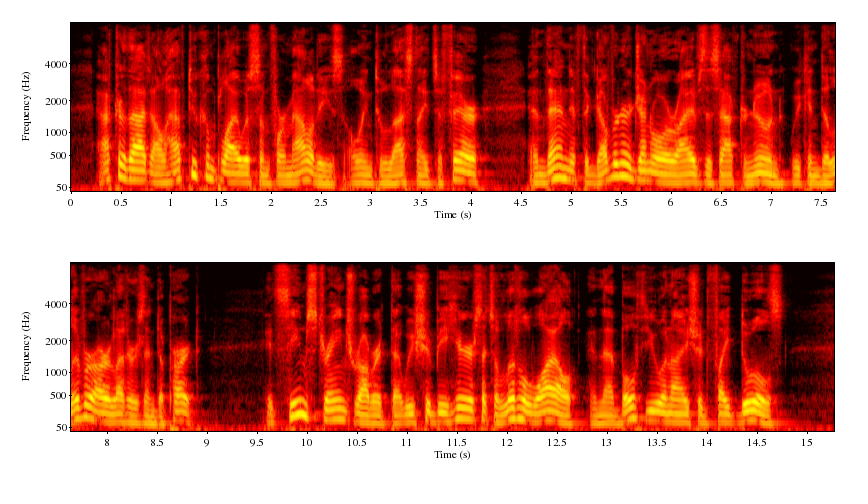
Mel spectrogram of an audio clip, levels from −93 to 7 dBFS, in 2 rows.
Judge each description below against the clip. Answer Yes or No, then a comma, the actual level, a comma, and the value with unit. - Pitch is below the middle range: Yes, low, 105 Hz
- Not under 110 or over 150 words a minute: No, fast, 205 wpm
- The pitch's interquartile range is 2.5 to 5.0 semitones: Yes, average, 4.7 semitones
